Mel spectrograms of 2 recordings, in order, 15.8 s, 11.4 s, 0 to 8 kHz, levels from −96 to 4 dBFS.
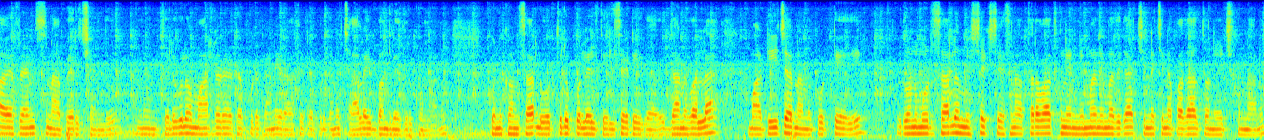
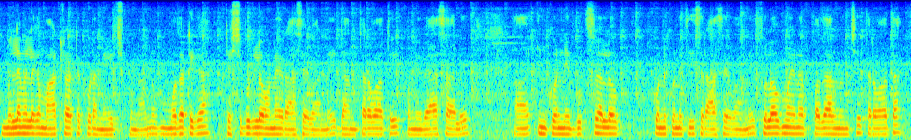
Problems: constant background noise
